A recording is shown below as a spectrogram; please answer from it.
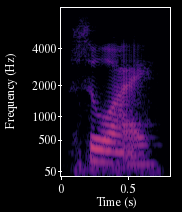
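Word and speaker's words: ซวย: is a rising tone so it's lower at first and it goes up like a question so why this one is a bit important to use the correct tone because suwai means beautiful but suwai means unlucky so if you call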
